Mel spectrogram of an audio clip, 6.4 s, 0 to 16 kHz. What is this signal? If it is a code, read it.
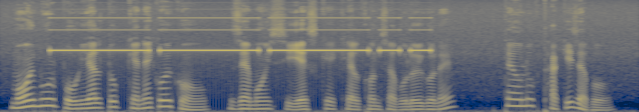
Beep code, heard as a piezo beeper, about 2900 Hz, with speech in Assamese. 3 long, 2 short.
